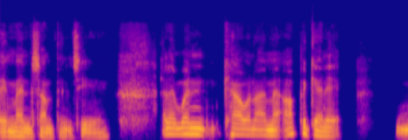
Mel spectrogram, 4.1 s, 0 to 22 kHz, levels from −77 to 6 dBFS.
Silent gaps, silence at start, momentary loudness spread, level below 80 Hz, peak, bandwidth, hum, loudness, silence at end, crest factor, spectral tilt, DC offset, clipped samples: 3.48-3.56 s, 3.75-3.96 s; 0 s; 11 LU; -40 dBFS; -2 dBFS; 12.5 kHz; none; -18 LUFS; 0 s; 16 dB; -6.5 dB/octave; under 0.1%; under 0.1%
